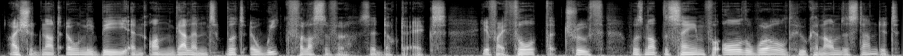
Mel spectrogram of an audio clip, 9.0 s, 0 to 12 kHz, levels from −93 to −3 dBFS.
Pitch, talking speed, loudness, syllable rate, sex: 95 Hz, 205 wpm, -20 LUFS, 4.9 syllables/s, male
